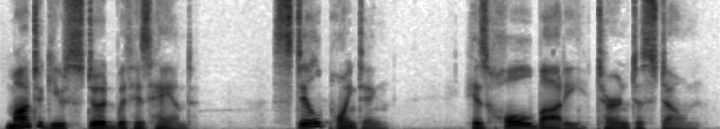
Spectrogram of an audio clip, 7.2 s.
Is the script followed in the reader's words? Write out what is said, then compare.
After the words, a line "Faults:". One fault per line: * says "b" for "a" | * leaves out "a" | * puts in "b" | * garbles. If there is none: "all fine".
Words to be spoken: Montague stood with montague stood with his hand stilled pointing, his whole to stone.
Montague stood with his hand still pointing, his whole body turned to stone.
Faults:
* leaves out "montague stood with"
* says "still" for "stilled"
* puts in "body turned"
